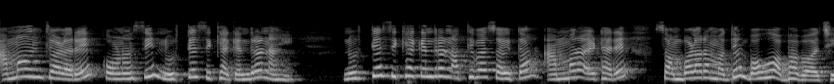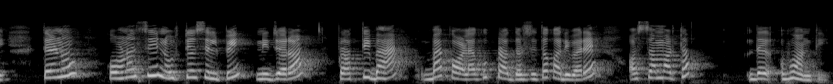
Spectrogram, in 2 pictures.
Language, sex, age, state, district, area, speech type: Odia, female, 18-30, Odisha, Nayagarh, rural, spontaneous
